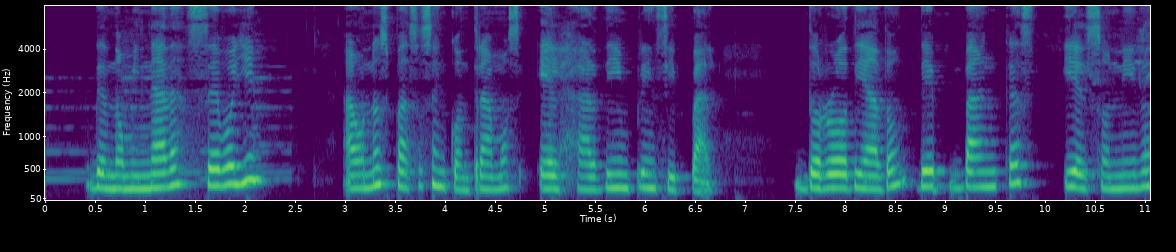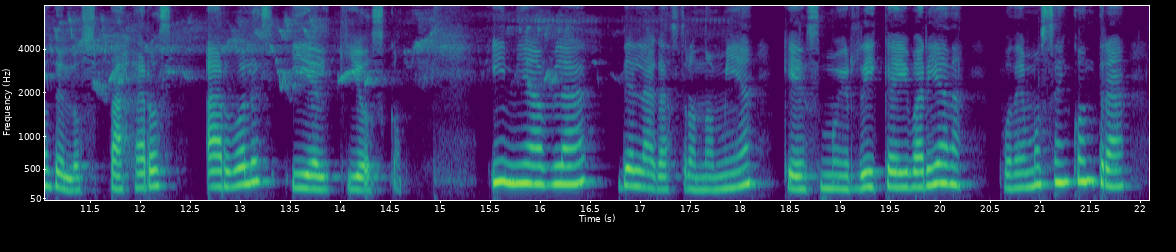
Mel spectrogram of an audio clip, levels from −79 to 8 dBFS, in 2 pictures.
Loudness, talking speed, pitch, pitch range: -18 LUFS, 100 wpm, 230 Hz, 205-270 Hz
